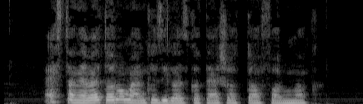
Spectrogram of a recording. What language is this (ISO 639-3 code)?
hun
